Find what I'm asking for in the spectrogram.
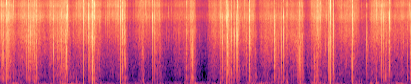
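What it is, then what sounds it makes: Bubble wrap being popped. Large clear plastic bubble wrap, rolled into a tube, is squeezed and twisted with both hands, setting off rapid bursts of many popping bubbles. The sharp, bright pops come in quick clusters over a steady crinkling of plastic, with almost no low end and no ring after each snap.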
